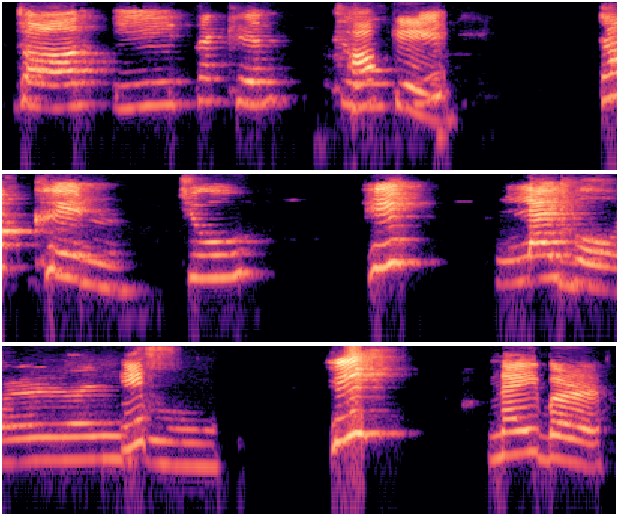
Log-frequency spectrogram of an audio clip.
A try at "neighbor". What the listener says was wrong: Không phải ồ. Neighbor, âm ơ. Talking nó khác với taking nha.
